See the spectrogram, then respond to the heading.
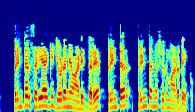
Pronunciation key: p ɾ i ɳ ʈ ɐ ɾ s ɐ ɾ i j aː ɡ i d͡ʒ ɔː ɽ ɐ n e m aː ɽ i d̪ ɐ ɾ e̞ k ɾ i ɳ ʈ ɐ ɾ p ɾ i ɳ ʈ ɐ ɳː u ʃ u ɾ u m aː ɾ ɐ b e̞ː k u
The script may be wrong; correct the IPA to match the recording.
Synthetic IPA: p ɾ i ɳ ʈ ɐ ɾ s ɐ ɾ i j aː ɡ i d͡ʒ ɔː ɽ ɐ n e m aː ɽ i d̪ː ɐ ɾ e̞ p ɾ i ɳ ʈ ɐ ɾ p ɾ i ɳ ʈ ɐ nː u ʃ u ɾ u m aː ɽ ɐ b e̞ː k u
